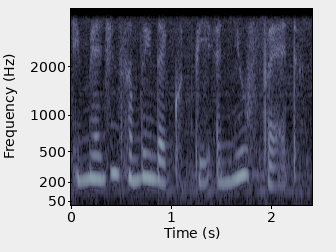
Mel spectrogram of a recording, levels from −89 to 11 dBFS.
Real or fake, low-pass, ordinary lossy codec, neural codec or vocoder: fake; 3.6 kHz; none; vocoder, 44.1 kHz, 128 mel bands every 512 samples, BigVGAN v2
